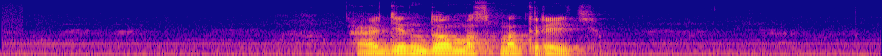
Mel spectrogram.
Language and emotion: Russian, neutral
